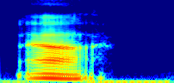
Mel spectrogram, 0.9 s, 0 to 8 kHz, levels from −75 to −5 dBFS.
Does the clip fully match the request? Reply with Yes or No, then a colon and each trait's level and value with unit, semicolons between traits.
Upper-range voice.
No: low, 110 Hz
